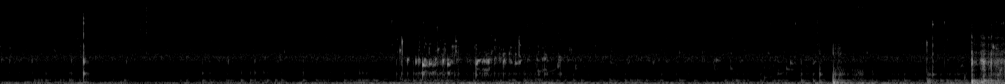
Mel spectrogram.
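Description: Muffled water sound heard through a submerged camera: a steady low rumble with faint gurgling and a few soft knocks, the loudest near the end.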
